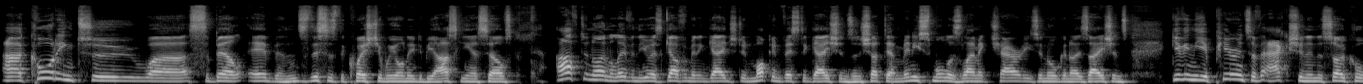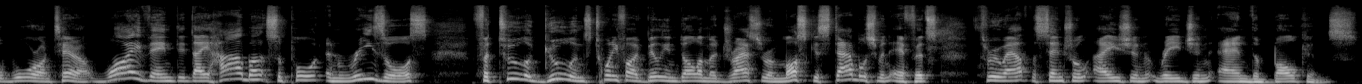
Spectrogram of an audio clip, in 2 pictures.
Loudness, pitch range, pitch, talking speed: -24 LUFS, 140-180 Hz, 155 Hz, 155 wpm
